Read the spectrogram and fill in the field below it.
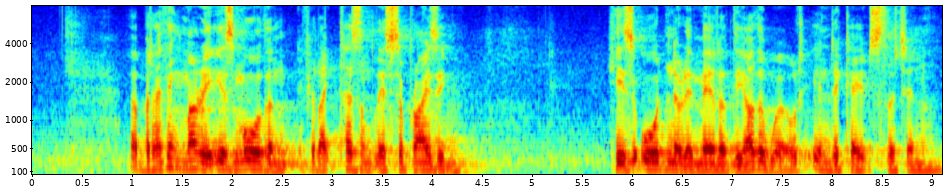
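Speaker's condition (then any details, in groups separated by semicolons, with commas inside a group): No condition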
